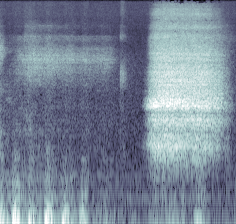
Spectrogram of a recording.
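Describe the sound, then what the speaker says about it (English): Breathing in and out during a pelvic lift exercise on the floor in a postnatal recovery workout: soft low thumps of movement, then a long, steady, airy exhale rising clearly and holding for nearly two seconds. "Breathe in, big belly, on a breathe out, contract and lift."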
